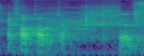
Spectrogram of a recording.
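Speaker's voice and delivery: slow, unvoiced whisper; whispered trail-off. Vlogger ending her imagined rant in a whisper. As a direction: let it die away into a whisper.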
